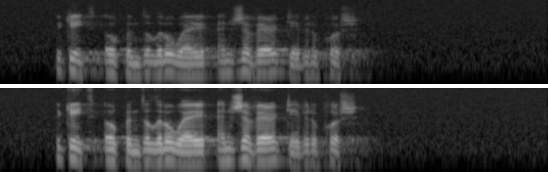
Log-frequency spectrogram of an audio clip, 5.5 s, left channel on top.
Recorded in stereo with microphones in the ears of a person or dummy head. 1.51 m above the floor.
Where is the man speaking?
25° right (ahead or behind), 0.9 m; by 3.6 s 55° right (ahead or behind), 1.5 m.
